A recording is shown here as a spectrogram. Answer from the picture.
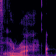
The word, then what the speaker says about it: Iraq: It's Iraq, bro. Like if you listen to somebody from there, they say Iraq.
